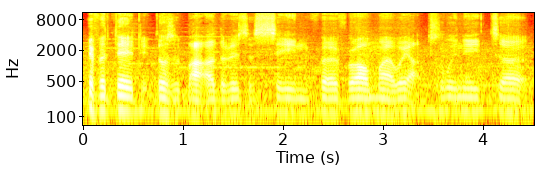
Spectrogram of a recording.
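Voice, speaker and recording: A man's voice: medium pitch, flat delivery, moderate pace, fairly bright tone. A man giving casual let's play commentary on a video game. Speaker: gameplay commentator. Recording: game music behind the voice. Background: video game music.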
